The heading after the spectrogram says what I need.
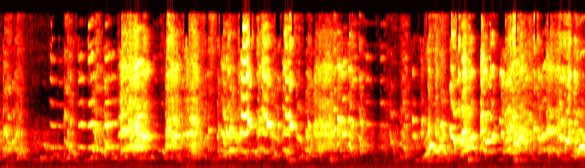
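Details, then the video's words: Lovebirds during nest box activity give steady, shrill chattering and squawky chirps, dense and overlapping, with occasional sharper rising notes. "Lovebirds add nest boxes activity & chirping sounds"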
